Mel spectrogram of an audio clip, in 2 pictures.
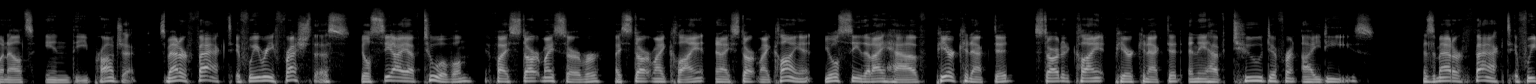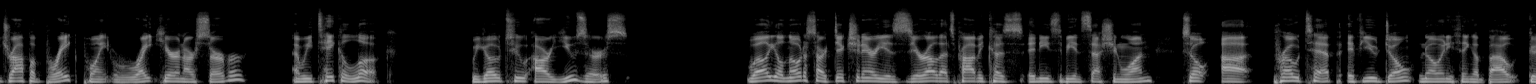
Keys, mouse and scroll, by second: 0.2 click, 2.5 click, 3.5 click, 4.4 click, 5.1 click, 6.2 click, 7.3 click, 8.2 click, 9.3 click, 14.6-16.8 scroll, 16.9 click, 19.5 click, 21.0 click, 24.8 click, 26.7 click, 27.0 click, 27.8 click, 29.7 click.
